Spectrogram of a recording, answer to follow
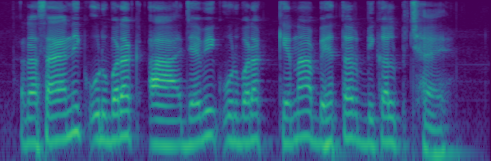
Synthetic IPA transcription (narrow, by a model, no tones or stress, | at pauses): ɾəsajnikuɾbəɾəkad͡ʒəbikuɾbəɾəkːenabeɦt̪əɾbikəlpt͡ʃʰɛ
